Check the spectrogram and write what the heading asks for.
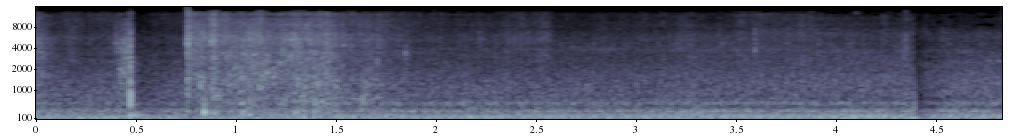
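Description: A 4x4's engine running steadily in the background under wind and handling noise on the camcorder microphone, with a couple of knocks and a short rush of rustling or splashing about a second in.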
